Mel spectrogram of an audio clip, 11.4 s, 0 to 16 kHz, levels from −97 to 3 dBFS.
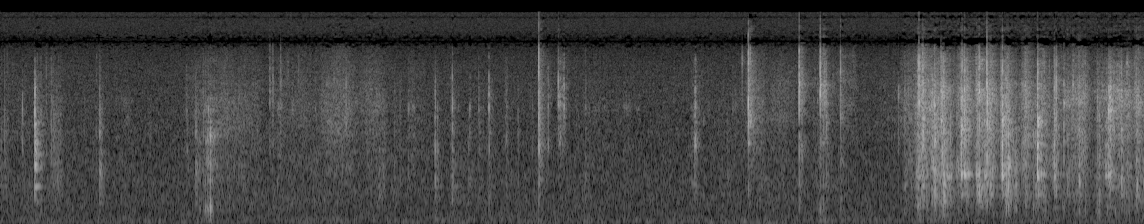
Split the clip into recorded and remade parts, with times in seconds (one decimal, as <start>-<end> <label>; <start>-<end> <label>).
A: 0.0-0.9 remade; 0.9-1.9 recorded; 1.9-11.4 remade

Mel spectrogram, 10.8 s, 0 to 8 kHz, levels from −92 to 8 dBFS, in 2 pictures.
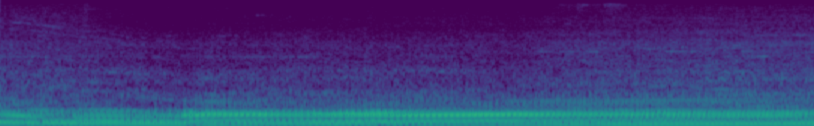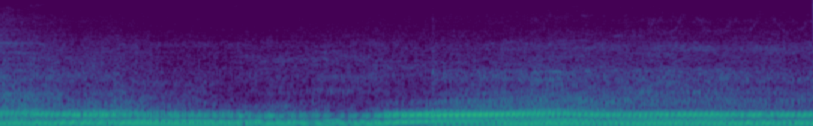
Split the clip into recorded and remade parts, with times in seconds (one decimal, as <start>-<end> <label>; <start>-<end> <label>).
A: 0.0-10.9 recorded

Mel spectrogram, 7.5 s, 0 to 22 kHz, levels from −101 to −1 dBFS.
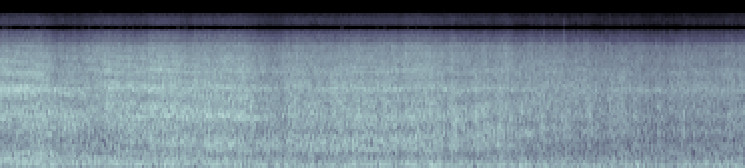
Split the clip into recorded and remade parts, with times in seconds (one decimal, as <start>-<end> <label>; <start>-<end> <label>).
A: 0.0-0.5 remade; 0.5-1.8 recorded; 1.8-3.7 remade; 3.7-5.2 recorded; 5.2-7.5 remade

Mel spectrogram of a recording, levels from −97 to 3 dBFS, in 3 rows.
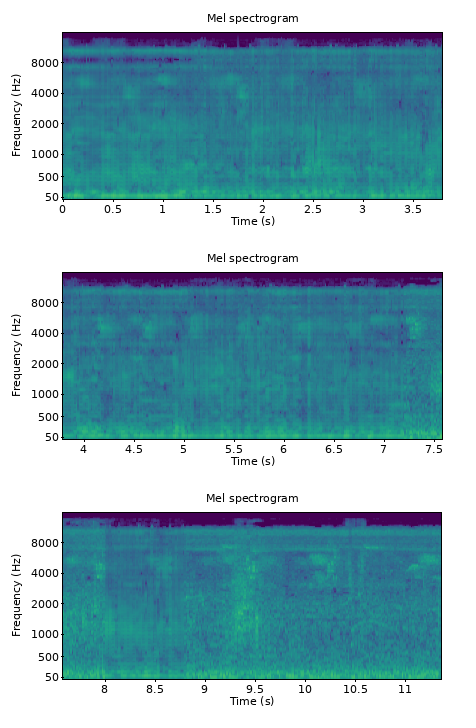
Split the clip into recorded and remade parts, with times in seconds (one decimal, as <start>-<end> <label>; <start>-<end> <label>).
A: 0.0-7.2 remade; 7.2-8.0 recorded; 8.0-8.8 remade; 8.8-11.4 recorded

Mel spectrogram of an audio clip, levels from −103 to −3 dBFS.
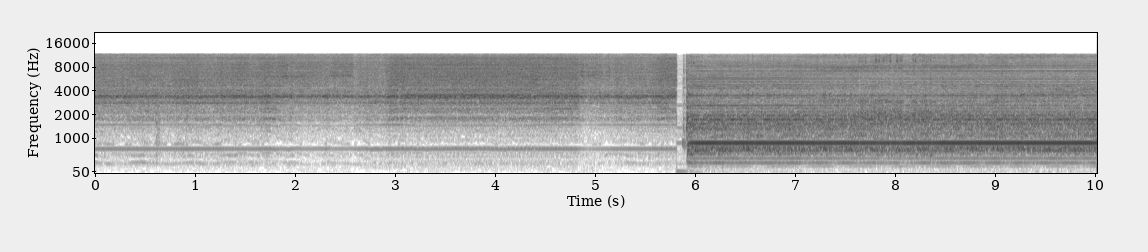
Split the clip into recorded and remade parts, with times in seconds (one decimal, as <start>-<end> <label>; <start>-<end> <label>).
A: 0.0-1.8 recorded; 1.8-4.4 remade; 4.4-10.0 recorded

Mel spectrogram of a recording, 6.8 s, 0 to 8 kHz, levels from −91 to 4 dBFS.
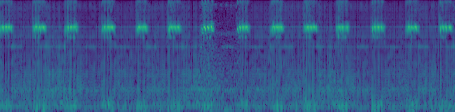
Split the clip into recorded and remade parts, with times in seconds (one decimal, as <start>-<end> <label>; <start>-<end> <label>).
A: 0.0-3.0 remade; 3.0-3.6 recorded; 3.6-6.8 remade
